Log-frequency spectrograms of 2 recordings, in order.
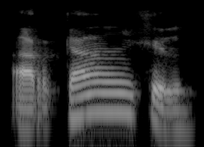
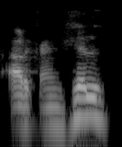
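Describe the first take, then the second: First: The stress is on the middle syllable. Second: The stress is on the last syllable. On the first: The speaker calls it right. "la sílaba tónica va a ser can, que es la penúltima" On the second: The speaker calls it wrong. "Si fuera la última"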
